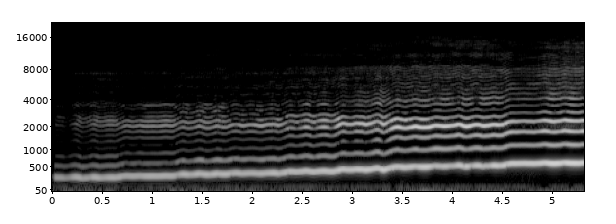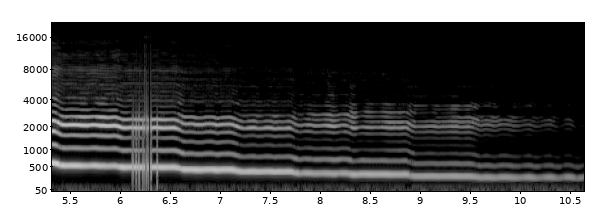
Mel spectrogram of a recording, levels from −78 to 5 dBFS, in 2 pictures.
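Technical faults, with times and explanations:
6.12–6.37 s, processor overload crackle: around ten buffers of roughly 10 ms each miss their deadline and drop to silence, producing a brief gritty crackle over the music.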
